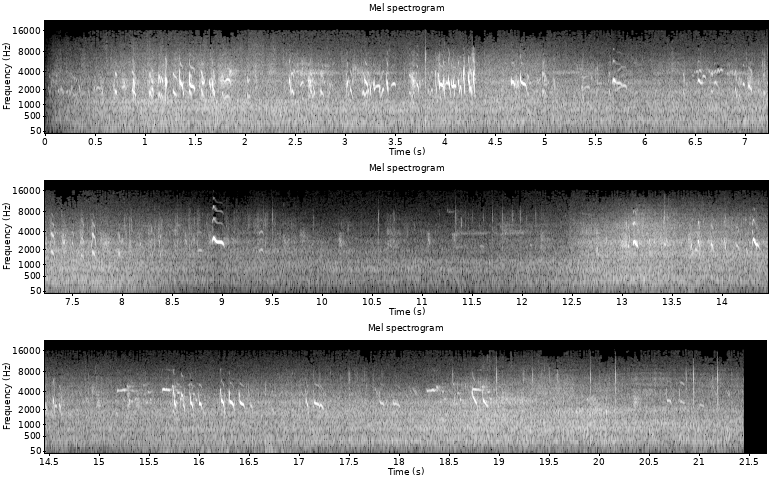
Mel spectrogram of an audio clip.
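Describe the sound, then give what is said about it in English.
Ring-necked duck calls: many short, high chirping notes in two dense bursts separated by a quieter pause of a few seconds. “Ring-necked duck.”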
